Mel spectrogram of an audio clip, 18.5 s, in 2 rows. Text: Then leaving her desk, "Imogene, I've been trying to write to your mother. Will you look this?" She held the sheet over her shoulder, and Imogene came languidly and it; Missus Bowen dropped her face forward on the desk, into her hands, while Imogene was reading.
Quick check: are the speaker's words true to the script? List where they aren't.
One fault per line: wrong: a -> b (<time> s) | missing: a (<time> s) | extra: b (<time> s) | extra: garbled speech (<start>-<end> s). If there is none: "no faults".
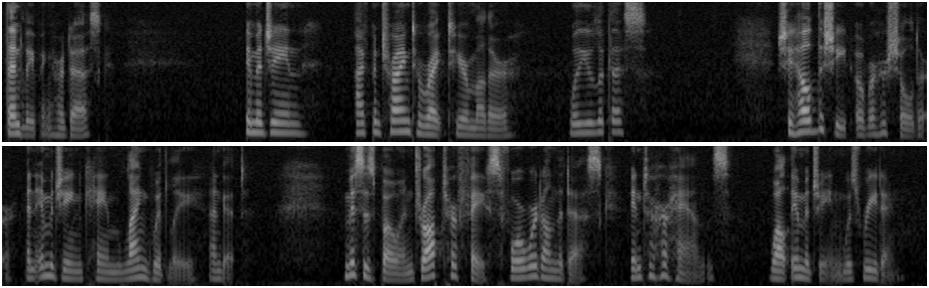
no faults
